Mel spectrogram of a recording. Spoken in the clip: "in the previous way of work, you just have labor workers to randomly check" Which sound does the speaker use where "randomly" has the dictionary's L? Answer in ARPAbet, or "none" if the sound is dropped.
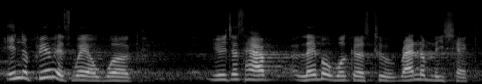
L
